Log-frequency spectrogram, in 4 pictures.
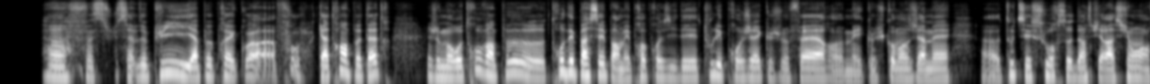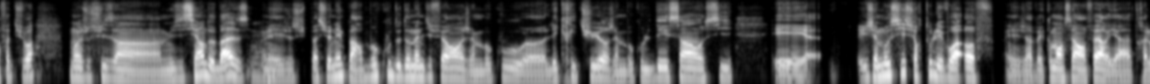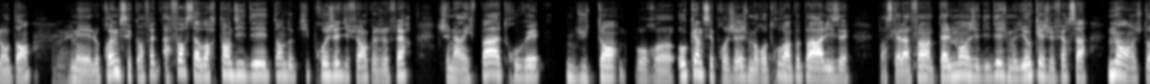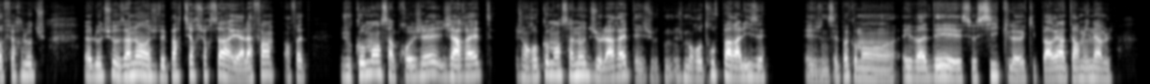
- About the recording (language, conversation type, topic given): French, advice, Comment choisir quand j’ai trop d’idées et que je suis paralysé par le choix ?
- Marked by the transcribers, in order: none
